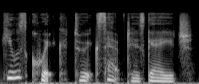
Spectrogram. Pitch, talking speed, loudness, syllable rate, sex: 190 Hz, 210 wpm, -19 LUFS, 4.4 syllables/s, female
